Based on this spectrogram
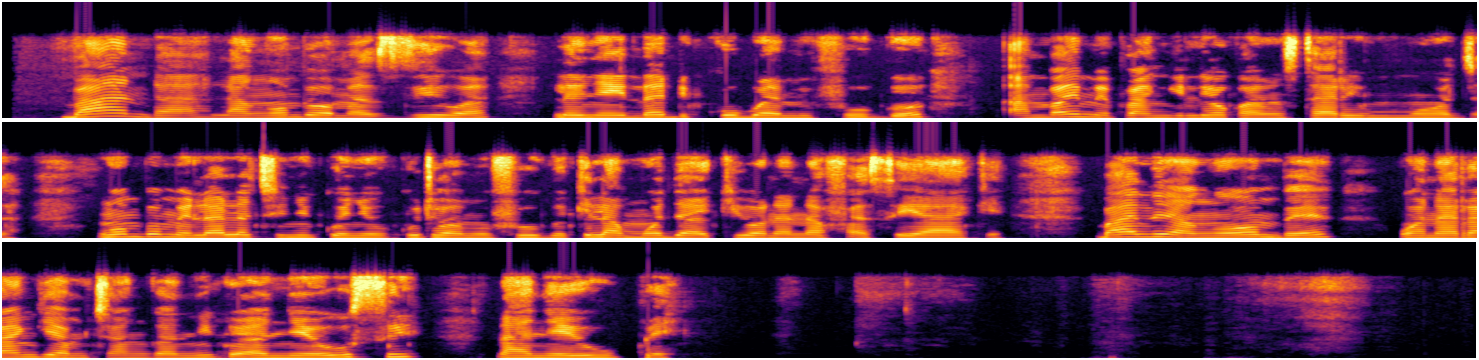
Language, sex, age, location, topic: Swahili, female, 25-35, Kisii, agriculture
